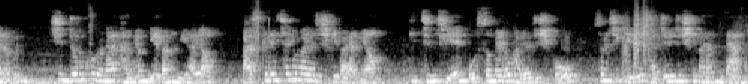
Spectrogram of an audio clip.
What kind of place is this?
bus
